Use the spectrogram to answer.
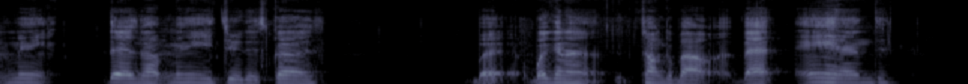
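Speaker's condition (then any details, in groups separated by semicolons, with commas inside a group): Cerebral palsy; scratchy throat and gag reflex issues at times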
